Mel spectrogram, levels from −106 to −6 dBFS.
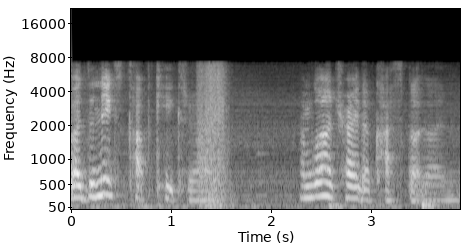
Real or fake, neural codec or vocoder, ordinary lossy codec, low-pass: fake; vocoder, 24 kHz, 100 mel bands, Vocos; none; 7.2 kHz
